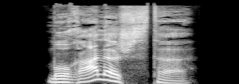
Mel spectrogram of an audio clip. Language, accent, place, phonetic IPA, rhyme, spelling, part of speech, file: German, Germany, Berlin, [moˈʁaːlɪʃstə], -aːlɪʃstə, moralischste, adjective, De-moralischste.ogg
- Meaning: inflection of moralisch: 1. strong/mixed nominative/accusative feminine singular superlative degree 2. strong nominative/accusative plural superlative degree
